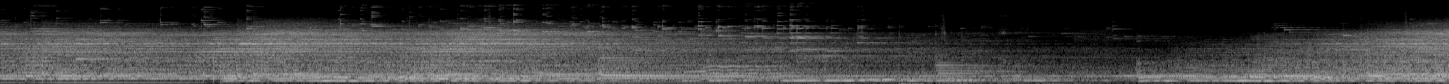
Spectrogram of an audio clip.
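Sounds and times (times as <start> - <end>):
mantra chanting: 0.2 - 14.4.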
